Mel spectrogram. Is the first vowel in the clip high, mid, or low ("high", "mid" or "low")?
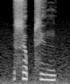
low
